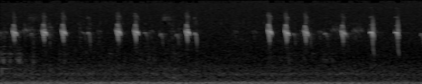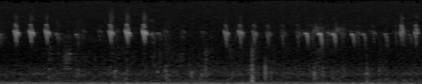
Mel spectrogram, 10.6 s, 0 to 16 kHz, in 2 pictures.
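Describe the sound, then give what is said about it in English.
Two type 5 birds calling, either coming back or flying over: sharp, high-pitched chip notes repeated in quick bursts and pairs throughout, steady and fairly loud, over a low background rumble with no voices. “Well, the recording sounds like the type 5s are coming back. Or else it's flying over.”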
